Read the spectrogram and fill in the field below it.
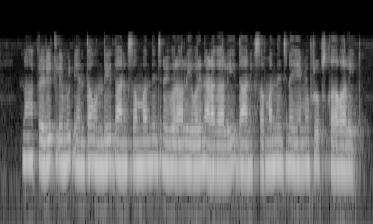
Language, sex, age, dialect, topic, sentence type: Telugu, male, 18-24, Telangana, banking, question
